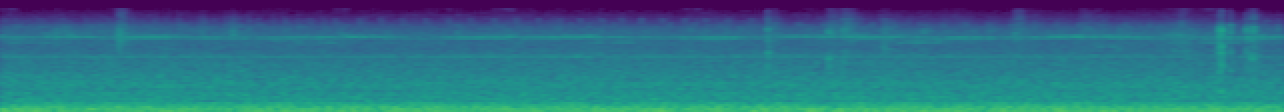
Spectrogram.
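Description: Steady low rumble of outdoor city background noise, like distant traffic, with a faint high whine running over it. A few short sharp clicks come about four seconds in and again near the end.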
